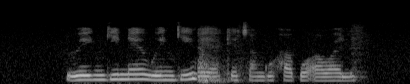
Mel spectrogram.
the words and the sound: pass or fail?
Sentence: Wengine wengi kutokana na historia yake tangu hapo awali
fail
